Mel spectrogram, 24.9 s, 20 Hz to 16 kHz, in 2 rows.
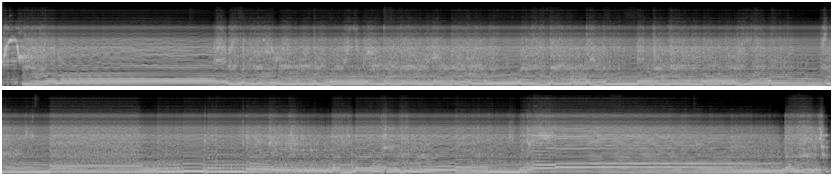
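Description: Ibanez SR500E four-string electric bass played fingerstyle through a drive pedal: a continuous distorted riff with a few sliding notes.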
